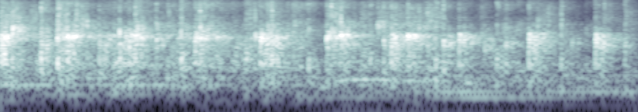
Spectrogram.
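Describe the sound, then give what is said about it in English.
A church audience claps their hands for God in sustained, dense applause, a steady crackling wash of many overlapping claps with slight surges in loudness, with a few faint voices mixed in. “Come on, can we give God a hand clap and a shout?”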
